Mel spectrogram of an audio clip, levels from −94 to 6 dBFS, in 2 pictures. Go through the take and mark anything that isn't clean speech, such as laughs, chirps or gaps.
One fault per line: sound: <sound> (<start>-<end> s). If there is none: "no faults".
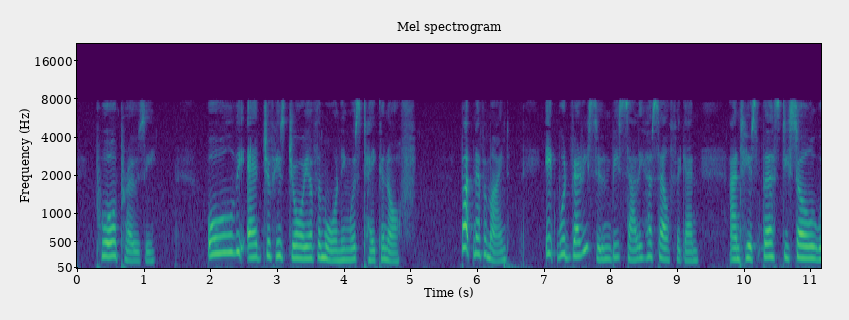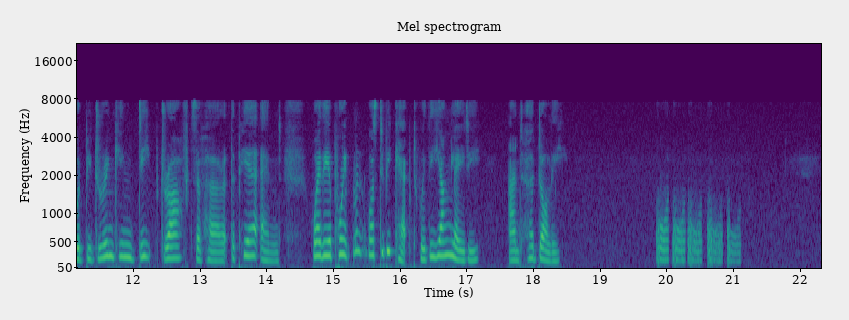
sound: laugh (19.8-21.1 s)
